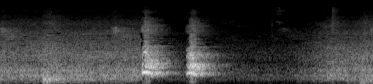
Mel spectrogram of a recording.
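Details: A Golden Retriever does maths on cue, answering a spoken sum with two punchy barks spaced roughly half a second apart, with soft room noise and a little murmur before and after.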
